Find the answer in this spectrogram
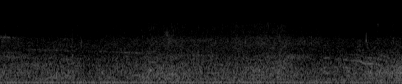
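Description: Faint, steady beach ambience: small waves lapping on the sand and a light breeze, over a constant low hum.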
